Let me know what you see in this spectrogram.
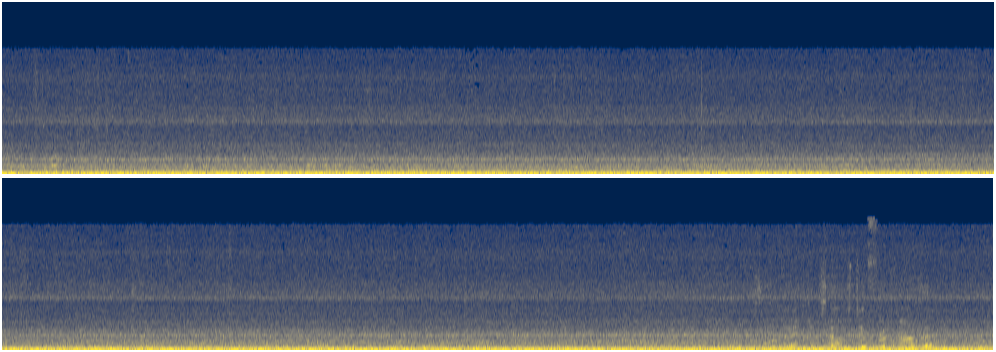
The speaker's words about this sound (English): Got the engines. Yeah. Yeah, that's right. It's a bit different, honey. We ain't got propellers on these. We haven't got propellers on these planes. They're not the jets.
